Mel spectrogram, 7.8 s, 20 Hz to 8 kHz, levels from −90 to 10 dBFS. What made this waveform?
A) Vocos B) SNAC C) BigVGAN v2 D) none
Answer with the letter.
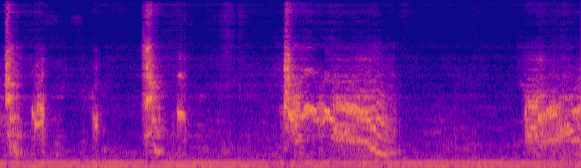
B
